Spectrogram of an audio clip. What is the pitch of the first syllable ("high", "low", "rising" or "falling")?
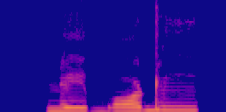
low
